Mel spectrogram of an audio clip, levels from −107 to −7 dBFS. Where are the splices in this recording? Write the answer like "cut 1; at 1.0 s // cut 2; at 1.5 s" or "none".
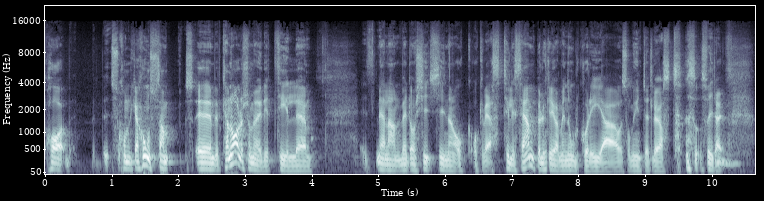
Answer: cut 1; at 1.1 s // cut 2; at 6.4 s // cut 3; at 7.5 s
